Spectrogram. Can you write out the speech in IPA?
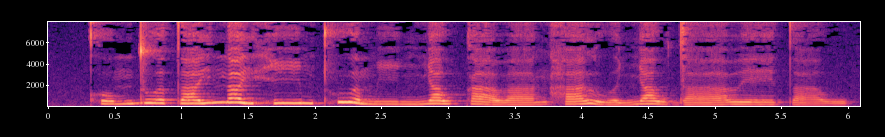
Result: kʰo˩˧m du˧ə̯t̪a˧˥jna˥˨j hiː˧mt̪ʰu˥˨ə̯miː˩ŋɲa˧w ka˧˩ʋaː˩˧ŋha˧˥ lu˩ə̯ɲa˥˨w daː˩˧ʋeː˧t̪a˧˩w

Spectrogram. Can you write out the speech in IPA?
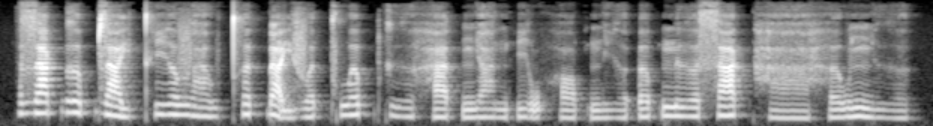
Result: za˦˥k̚ɣə˦˥p̚za˧˩j t̪ʰi˧ə̯va̤˨˩w t̪ʰə˦˥t̚ɗa̰˧˨jvə˨˩t̚ kwə˦˥p̚ kɨ̤˨˩ə̯ha˨˩t̚ɲa̤˨˩nʔḭ˧˨w hɔ˨˩p̚ni̤˨˩ə̯ʔə˦˥p̚ nɨ˧ə̯sa˦˥k̚ ha̤ː˨˩hə˨˦wɲɨ̤˨˩ə̯

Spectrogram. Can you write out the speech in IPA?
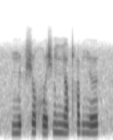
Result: mɨθʃo χʷɐʃũ ɲũqʰub nɵ

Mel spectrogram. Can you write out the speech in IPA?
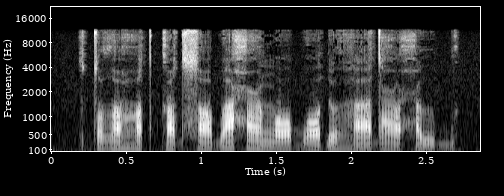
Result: tuðˤəɦɔtˤ kɵd sˤəːbaħʕɵ ŋɔ bɔɗɵ ɦadʕɔħ ɯb

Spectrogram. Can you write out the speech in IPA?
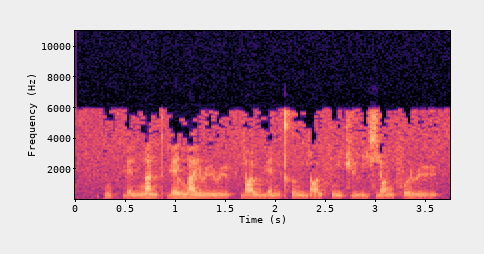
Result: pu˥˨pʰɥɛ˨˦nwa˥˨npʰɥɛ˦ lwa˦ɪ̯ɻɻ̩˨˦ ɻɻ̩˨˩pʰjɑ˥˨ʊ̯ lɥɛ˦nkʰɤ˥˨ŋjɑ˨˦ʊ̯ fʊ˦ŋt͡ɕy˥˨li˨˦ ɕjɑ˦ŋ fɤ˦ɻɻ̩˨˩

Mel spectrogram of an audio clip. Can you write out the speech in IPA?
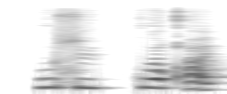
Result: uɬy kːuqʼe

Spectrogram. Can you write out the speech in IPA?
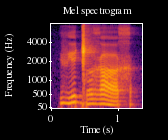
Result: vʲeɡ͡ǁɐ ɣax

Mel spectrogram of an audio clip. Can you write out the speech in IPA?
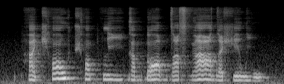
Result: pʰat͡ʃʰɒːwt͡ʃʰɒ pʰliːɡab ɗɒːbdˤiːsˤ ɡaːdˤe ʃewiw

